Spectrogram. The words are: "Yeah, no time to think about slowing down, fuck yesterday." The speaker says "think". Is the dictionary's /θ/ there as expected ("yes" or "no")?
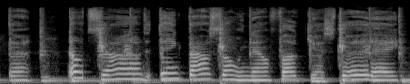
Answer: yes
